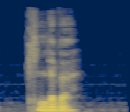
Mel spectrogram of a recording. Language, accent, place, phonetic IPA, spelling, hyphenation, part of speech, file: German, Germany, Berlin, [ˈklɛvɐ], clever, cle‧ver, adjective, De-clever.ogg
- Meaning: clever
